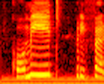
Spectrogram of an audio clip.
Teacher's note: la fuerza de la entonación la estoy haciendo en la segunda sílaba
